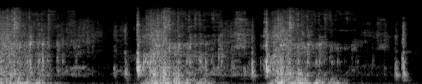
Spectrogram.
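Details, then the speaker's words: Stihl BR600 leaf blower that starts sporadically then shuts off, carb freshly rebuilt: several hard pull-cord strokes, rough rasp as it spins but never fires; inline spark tester shows no spark to the plug. "All right. So that's a problem. That tells me I'm not getting any spark to the spark plug here."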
